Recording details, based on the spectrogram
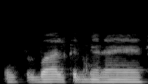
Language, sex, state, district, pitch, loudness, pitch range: Rajasthani, male, Rajasthan, Churu, 115 Hz, -22 LUFS, 110-115 Hz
